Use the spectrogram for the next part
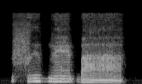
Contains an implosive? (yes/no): yes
